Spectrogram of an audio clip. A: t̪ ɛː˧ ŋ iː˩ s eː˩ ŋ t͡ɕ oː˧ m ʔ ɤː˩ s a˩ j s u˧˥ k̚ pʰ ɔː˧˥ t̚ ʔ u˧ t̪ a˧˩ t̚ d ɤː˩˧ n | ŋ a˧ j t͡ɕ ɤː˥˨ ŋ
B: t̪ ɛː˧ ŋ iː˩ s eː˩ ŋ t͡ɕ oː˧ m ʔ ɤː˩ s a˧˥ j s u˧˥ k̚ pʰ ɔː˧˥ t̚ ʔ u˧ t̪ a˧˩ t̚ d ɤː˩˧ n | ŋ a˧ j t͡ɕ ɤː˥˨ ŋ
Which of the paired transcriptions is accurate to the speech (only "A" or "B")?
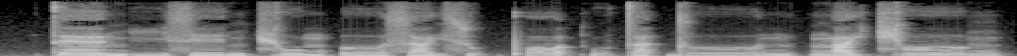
A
